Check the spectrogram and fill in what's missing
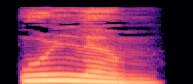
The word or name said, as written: ಉಳ್ಳಂ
